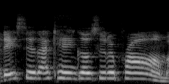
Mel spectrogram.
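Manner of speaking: high-pitched imitation of an upset daughter; retold wail, without real sobbing; tearful protest. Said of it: "She just start crying".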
